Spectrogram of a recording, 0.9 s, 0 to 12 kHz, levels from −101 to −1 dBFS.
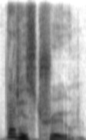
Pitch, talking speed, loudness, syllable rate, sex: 210 Hz, 210 wpm, -17 LUFS, 4.6 syllables/s, female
